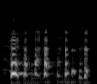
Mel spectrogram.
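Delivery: high burst of giggles; laughing. Real, not acted. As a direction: crack up at your own idea. Amused by own accent idea.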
